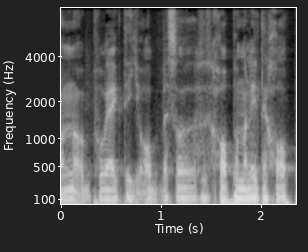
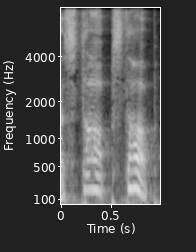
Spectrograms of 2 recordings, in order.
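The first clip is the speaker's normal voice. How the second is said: high-pitched mock cries of stop; high, unforced pretend plea; mock protest; 10 semitones higher, 3 dB quieter than usual. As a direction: imitate a protesting woman, pitched up without shouting. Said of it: "hon är bara sådär".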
